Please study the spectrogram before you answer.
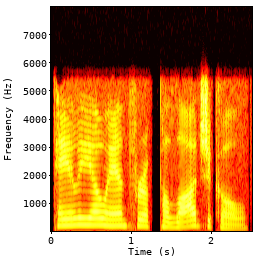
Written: paleoanthropological

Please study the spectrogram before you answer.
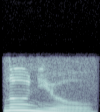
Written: lunule

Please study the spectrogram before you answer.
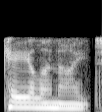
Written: kaolinite

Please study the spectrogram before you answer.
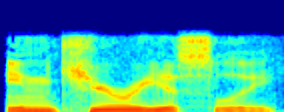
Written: incuriously

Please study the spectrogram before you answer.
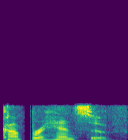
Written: comprehensive

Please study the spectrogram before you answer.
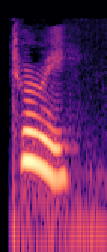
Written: tourie

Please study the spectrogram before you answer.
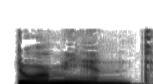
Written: dormient

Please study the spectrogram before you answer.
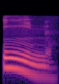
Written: e'en

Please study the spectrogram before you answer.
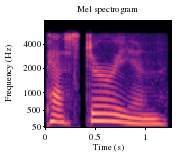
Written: Pasteurian

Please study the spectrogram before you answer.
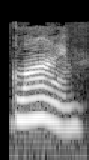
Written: glime

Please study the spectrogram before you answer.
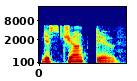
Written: disjunctive

